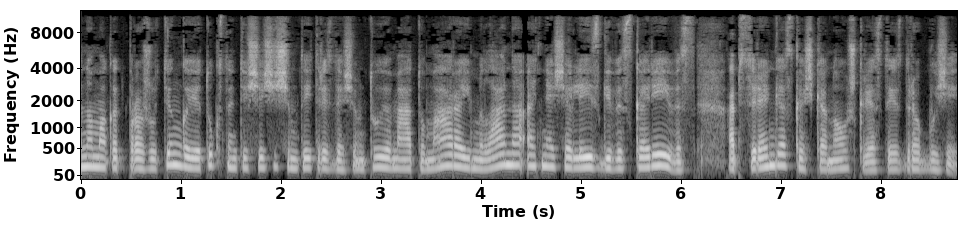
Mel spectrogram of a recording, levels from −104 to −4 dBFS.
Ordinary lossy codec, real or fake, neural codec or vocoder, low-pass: MP3, 48 kbps; real; none; 10.8 kHz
